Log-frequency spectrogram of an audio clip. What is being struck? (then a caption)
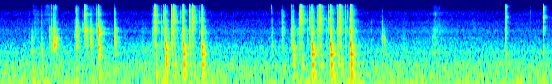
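Plastic mechanical keyboard with metal-rimmed keycaps. A fingertip types on a white plastic mechanical keyboard with round chrome-rimmed keycaps and RGB lighting. Short, bright, clicky keystrokes come in two quick flurries, with a few stray taps afterward. Each click dies away almost instantly over a faint background hiss.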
